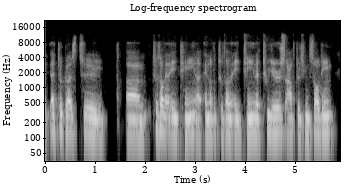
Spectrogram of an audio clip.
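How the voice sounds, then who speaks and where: Mellow-voiced man, guest from China. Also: medium pitch. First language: Chinese. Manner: thoughtful, frequent fillers and restarts. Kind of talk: casual interview talk.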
